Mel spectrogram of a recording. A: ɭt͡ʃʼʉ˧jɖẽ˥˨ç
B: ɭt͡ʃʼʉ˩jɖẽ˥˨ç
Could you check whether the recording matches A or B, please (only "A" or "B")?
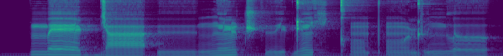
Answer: B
